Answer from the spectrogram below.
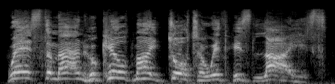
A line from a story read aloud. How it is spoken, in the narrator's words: Leonardo shouted loudly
